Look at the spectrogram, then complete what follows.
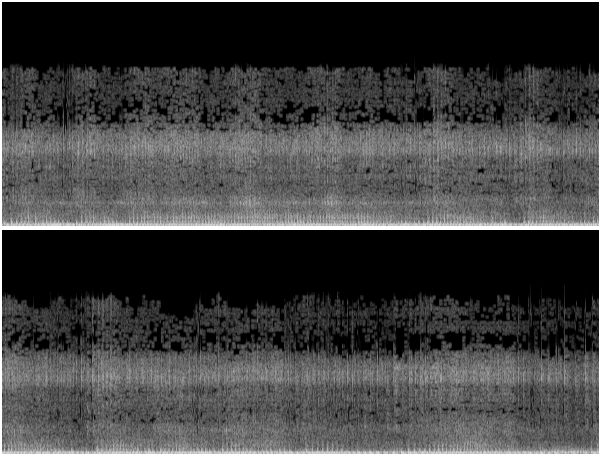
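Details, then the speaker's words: Honda Supra X/Grand/Supra Fit single-cylinder after fitting a new magneto cover and topping up dried-out oil: steady low idle, even beat with no misses or knocks, holding stable speed; normal idle. "Oke motornya itu hidup lagi Alhamdulillah motornya hidup stabil lagi"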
